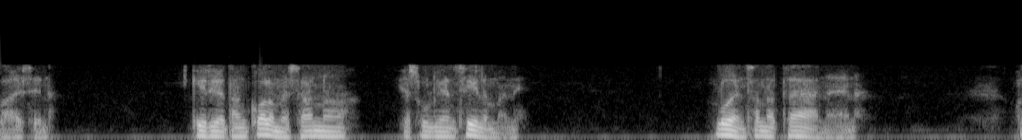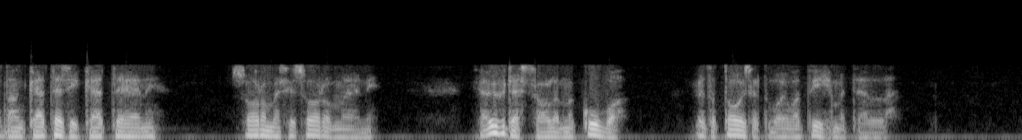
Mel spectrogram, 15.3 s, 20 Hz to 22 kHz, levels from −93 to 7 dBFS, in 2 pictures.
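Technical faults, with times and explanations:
No technical faults; the speech is carried over G.711 mu-law telephone coding, which fits a 64 kbps telephone path, so nothing above 4 kHz passes and a faint quantisation hiss rides with the signal level.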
